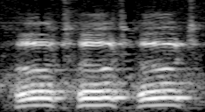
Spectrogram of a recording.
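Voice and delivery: a light hoot hoot like a locomotive horn; mock train horn. Shown as a demonstration. Showing viewers the proto throttle horn with a light mock hoot. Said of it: "the horns up here like this".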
